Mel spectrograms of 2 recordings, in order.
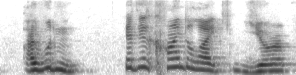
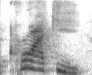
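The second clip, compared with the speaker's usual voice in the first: mock Australian "crikey"; 3 semitones higher than usual. Shown as a demonstration. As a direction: put on a broad Aussie accent. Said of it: "stereotypical Aussie accent".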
